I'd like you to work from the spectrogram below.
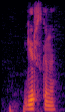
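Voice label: "гирскыны", Komi, male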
